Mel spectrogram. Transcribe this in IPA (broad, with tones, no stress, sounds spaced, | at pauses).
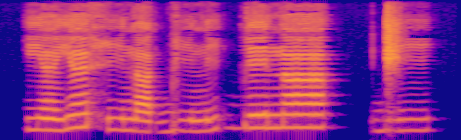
j ɛ̃˨ j ɛ̃˧ h i˨ n a˨ ɡ͡b i˨ n i˨˦ ɡ͡b e˦ n ã˦ | d͡ʒ i˧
